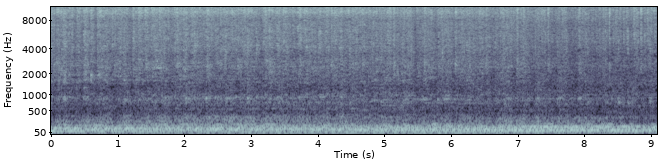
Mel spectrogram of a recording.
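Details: 2006 TrailBlazer SS: deep even idle with a dull tapping about three per second in the low rumble, an engine knock from inside the engine.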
